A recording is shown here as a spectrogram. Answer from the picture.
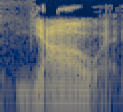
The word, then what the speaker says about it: Yahweh: we believe that it's best pronounced Yahweh.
